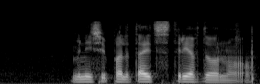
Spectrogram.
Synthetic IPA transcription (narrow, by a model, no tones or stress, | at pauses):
mynisipalit̪ɛjtst̪riəfd̪ɔrnɔ̰ː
